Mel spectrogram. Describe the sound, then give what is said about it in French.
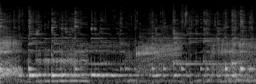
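A herd of sheep or goats bleating, several overlapping calls rising and falling continuously, with a faint metallic bell-like tinkle among them and no talking. “on y entend des troupeaux.”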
